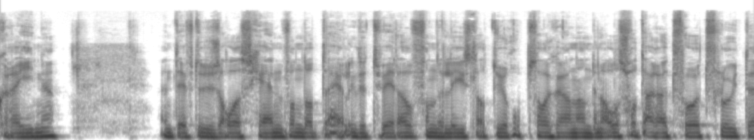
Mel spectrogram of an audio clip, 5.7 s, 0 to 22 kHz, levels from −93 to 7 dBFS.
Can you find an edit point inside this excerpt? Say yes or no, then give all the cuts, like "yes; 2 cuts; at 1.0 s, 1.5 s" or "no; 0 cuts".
yes; 1 cut; at 4.5 s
